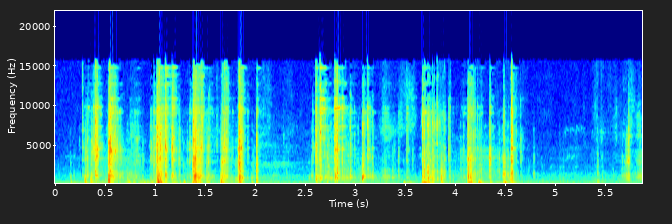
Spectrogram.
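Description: Irregular light clicks and knocks of modular beehive kit parts being handled and set down.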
